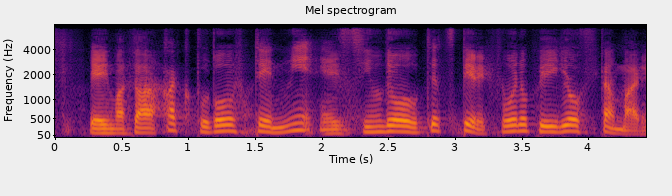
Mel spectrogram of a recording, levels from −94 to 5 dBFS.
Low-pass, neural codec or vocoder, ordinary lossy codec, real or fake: 7.2 kHz; codec, 16 kHz, 0.5 kbps, FreqCodec, larger model; none; fake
